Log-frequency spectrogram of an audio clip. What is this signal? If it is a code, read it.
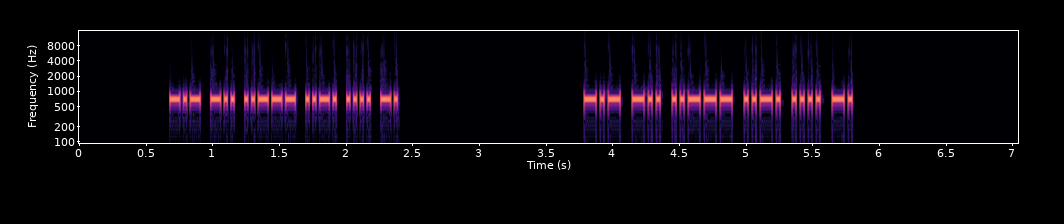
Morse code, heard as a keyed tone, about 53 wpm, 700 Hz. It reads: KD2FHN KD2FHN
